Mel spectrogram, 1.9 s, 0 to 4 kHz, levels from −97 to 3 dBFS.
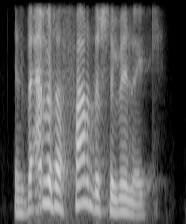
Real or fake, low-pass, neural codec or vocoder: fake; 3.6 kHz; codec, 16 kHz, 1 kbps, FreqCodec, larger model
